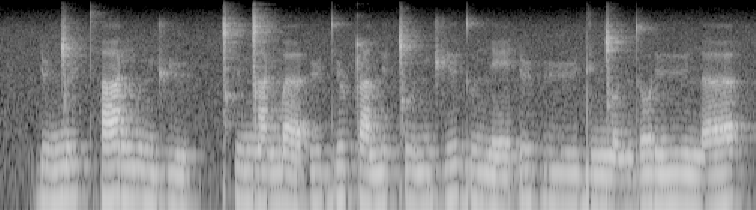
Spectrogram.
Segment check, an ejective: absent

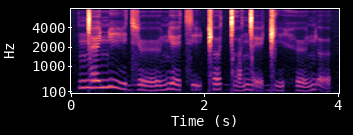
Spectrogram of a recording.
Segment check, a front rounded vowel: present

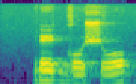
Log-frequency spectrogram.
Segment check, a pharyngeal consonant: absent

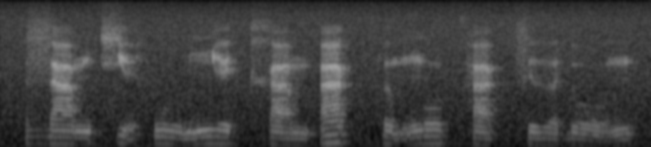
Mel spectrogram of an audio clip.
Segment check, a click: absent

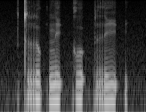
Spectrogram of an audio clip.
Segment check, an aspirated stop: absent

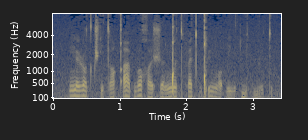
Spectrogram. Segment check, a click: present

